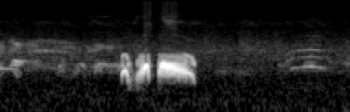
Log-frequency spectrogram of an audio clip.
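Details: Decoy spotted dove cooing to lure wild doves: a single phrase of two short rising notes and a longer, drawn-out coo, with faint softer coos before and after in a quiet setting.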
